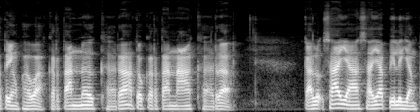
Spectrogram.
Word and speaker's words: Kertanagara: itu adalah nama Sansekerta dalam bahasa Sansekerta tidak ada kosakata negara yang ada itu Nagara ya jadi jangan karena kita sering bicara bahasa Indonesia lantas nama orang pada era Jawa kuno di disebut menggunakan ejaan Indonesia Kertanegara itu keliru yang benar itu kertanagara ya jadi saya pilih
